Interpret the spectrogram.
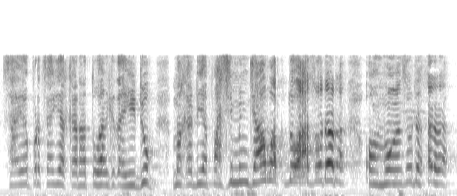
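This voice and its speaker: A man preaching a sermon to his church in a casual, lively way, acting out the congregation's responses and joking with them. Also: extremely high pitch, fast talker, creaky, lo-fi sound. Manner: lively, acts out congregation responses and mimics whispered prayers. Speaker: pastor. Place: church service.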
